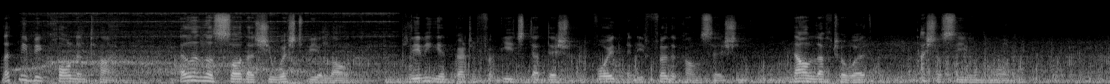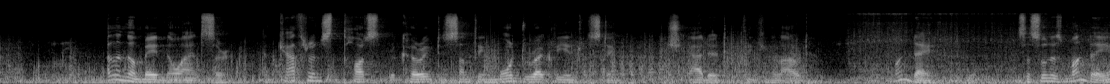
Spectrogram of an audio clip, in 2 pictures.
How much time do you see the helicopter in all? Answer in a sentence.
The helicopter can be heard for 22 seconds in total.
